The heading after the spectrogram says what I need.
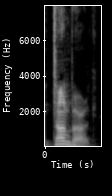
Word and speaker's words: Thunberg: I think they say Thunberg. They don't pronounce the TH. It's a hard T. Thunberg.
